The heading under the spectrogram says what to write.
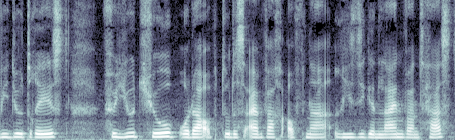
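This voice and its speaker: Her delivery is fairly quick, and this woman speaks in a monotone, flat intonation. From Berlin, Germany. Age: 20s. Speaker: professional dancer and choreographer. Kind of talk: casual interview.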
